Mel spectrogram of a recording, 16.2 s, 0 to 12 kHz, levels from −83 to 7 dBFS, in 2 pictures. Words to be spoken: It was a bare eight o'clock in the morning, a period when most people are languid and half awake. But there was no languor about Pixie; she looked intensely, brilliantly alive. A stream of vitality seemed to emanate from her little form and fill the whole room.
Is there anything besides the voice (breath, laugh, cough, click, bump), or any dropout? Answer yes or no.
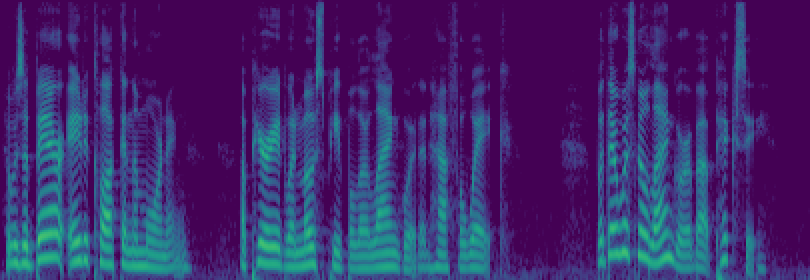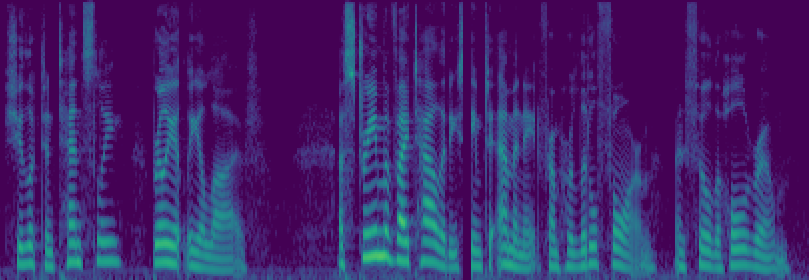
yes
